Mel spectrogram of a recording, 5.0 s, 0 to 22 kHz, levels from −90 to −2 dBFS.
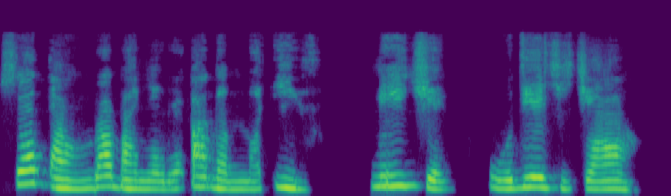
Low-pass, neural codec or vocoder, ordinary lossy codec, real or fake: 10.8 kHz; codec, 24 kHz, 1 kbps, SNAC; none; fake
